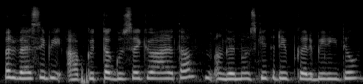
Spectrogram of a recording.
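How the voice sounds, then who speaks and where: A woman's voice: high-pitched, steady tone, quick pace, mellow, slight background noise, lightly acted. Woman reading a teasing young office girl.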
